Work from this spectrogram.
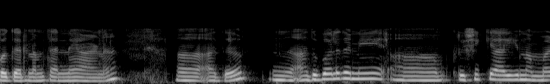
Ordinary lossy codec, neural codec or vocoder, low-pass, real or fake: none; none; 5.4 kHz; real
